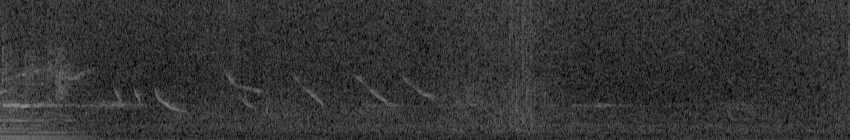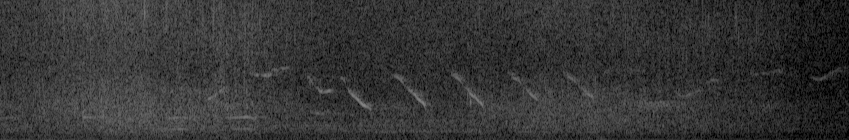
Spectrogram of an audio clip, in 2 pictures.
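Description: The last chord of a band's acoustic song dies away in the first half second. Faint background ambience with a low steady hum follows, and a bird gives two short runs of quick falling chirps, one near the start and one around six seconds in.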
